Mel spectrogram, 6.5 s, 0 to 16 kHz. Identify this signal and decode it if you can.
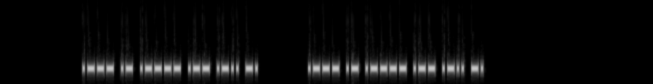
Morse code, heard as a keyed tone, about 49 wpm, 700 Hz. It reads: JA1WLN JA1WLN
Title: DXCC-100 Call Signs - 6 Characters - Repeated 2x - 50wpm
